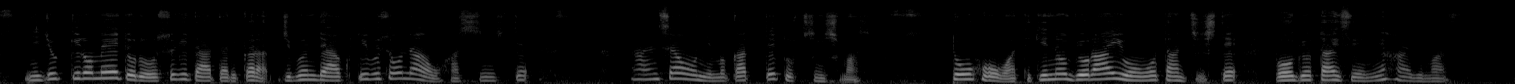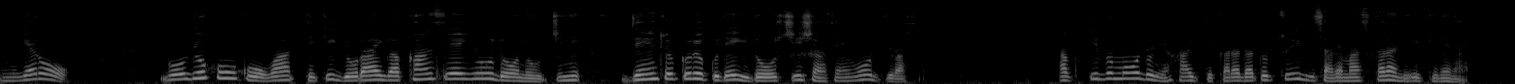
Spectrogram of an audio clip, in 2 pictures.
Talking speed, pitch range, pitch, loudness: 250 characters per minute, 165-235 Hz, 195 Hz, -40 LUFS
